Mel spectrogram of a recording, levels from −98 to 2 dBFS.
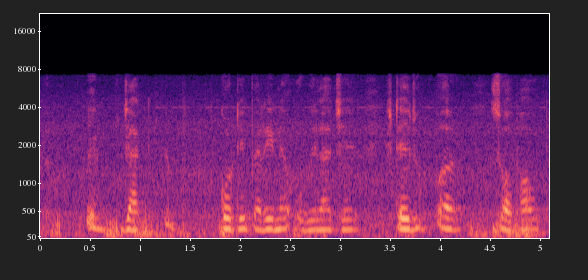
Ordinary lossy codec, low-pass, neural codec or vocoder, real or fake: none; 7.2 kHz; none; real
